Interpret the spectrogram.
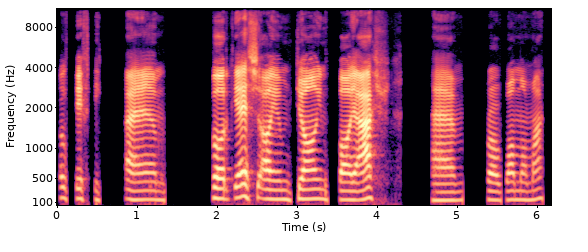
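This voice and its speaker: A man hosting a casual podcast in a bright, crisp voice that sits a little high. He rambles freely, piling up fillers and restarts, and the sound is close and dry. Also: little pitch movement, slow, no echo. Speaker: podcast host.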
